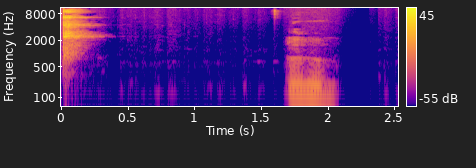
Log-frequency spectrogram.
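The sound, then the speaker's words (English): A single bright clink of wine glasses touching in a toast rings out at the start and fades quickly, followed by quiet and then a brief low murmured voice. “Oh, you want me to drink some wine? Mm-hmm. Okay, yeah. Cheers.”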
